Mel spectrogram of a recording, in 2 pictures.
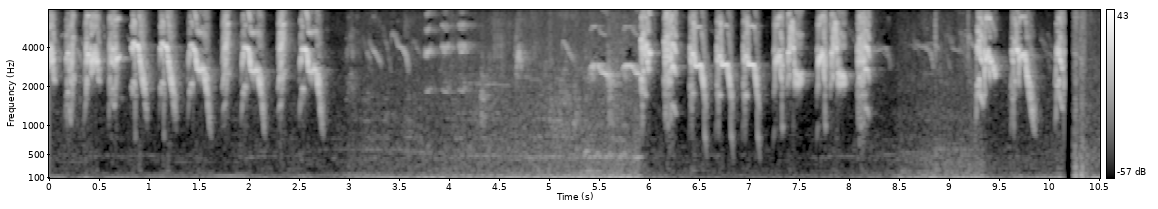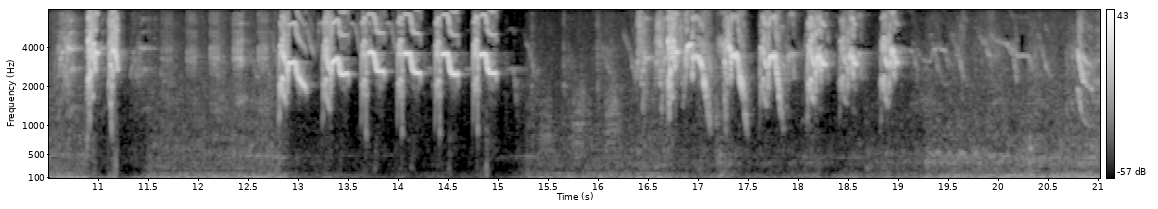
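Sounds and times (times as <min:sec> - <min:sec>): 
myna bird: 0:00.0 - 0:21.0.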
